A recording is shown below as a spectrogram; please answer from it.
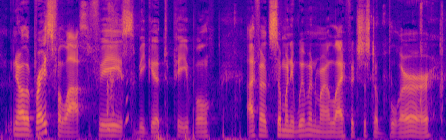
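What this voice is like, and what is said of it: Imitated character voice, Michigan accent. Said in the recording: “you do gigolo brace really well ... brace is just so easy. It's just like a Michigan accent.”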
